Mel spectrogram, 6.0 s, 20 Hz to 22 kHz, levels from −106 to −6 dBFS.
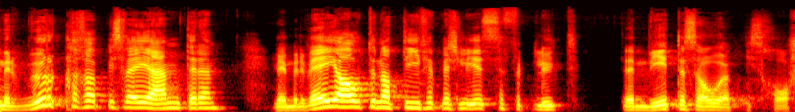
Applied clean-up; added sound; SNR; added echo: neural mask model Resemble Enhance denoiser.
